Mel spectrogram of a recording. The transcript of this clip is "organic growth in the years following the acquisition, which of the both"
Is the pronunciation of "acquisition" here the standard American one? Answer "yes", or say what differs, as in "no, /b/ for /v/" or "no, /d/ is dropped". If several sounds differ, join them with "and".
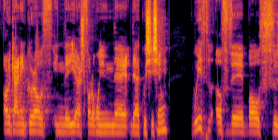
no, /s/ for /z/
